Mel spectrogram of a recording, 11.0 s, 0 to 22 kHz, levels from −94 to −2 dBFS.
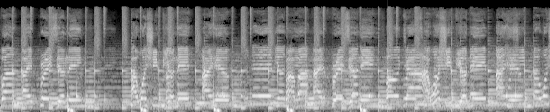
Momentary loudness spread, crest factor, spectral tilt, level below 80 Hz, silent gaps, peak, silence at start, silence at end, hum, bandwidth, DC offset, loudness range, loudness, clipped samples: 5 LU; 12 dB; -4 dB/octave; -26 dBFS; none; 0 dBFS; 0 s; 0 s; none; 17 kHz; 0.3%; 2 LU; -12 LUFS; under 0.1%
